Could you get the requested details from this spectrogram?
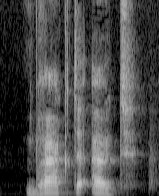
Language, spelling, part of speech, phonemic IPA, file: Dutch, braakte uit, verb, /ˈbraktə ˈœyt/, Nl-braakte uit.ogg
- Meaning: inflection of uitbraken: 1. singular past indicative 2. singular past subjunctive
